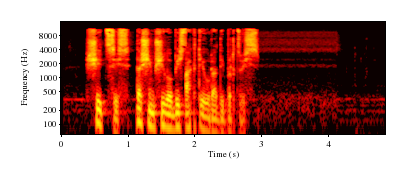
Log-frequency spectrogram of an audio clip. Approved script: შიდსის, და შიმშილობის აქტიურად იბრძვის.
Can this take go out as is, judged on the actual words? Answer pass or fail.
pass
